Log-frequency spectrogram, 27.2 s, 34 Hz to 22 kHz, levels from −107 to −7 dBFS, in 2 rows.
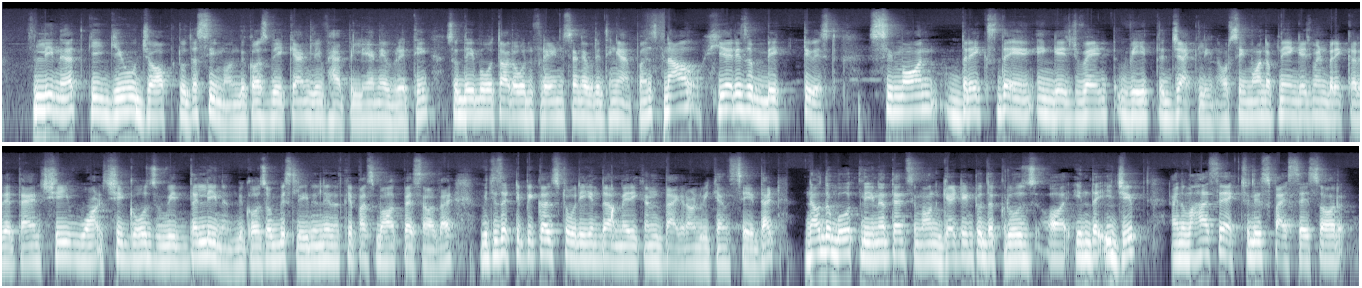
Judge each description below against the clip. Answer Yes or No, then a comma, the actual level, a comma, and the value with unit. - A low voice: Yes, low, 120 Hz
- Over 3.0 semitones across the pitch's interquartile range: No, average, 2.7 semitones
